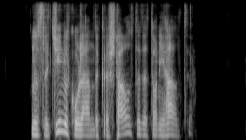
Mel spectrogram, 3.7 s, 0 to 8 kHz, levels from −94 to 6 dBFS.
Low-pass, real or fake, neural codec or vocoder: 7.2 kHz; fake; codec, 16 kHz, 4.8 kbps, FACodec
